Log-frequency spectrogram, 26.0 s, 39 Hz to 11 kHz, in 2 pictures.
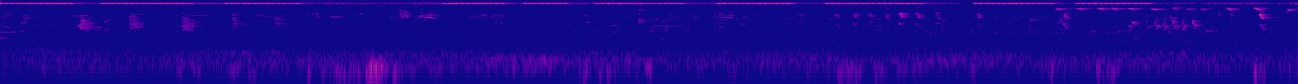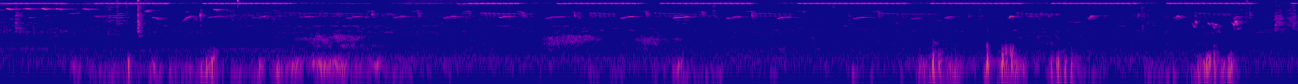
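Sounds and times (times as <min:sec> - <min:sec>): small songbirds chirping: 0:00.0 - 0:25.9
low rumbling noise: 0:13.9 - 0:17.2.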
